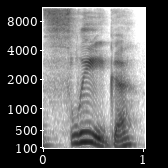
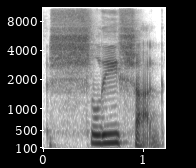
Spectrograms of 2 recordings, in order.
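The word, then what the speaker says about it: Sliseag: And then Sleeg is what's his name? Sawyer's. Now, in Celtic, it's Shleeshug. Shleeshug. Not Schlug, but Shug. Shleeshug. Shleeshug. That's how you say that particular pronunciation. That's completely different than Sleeg.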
